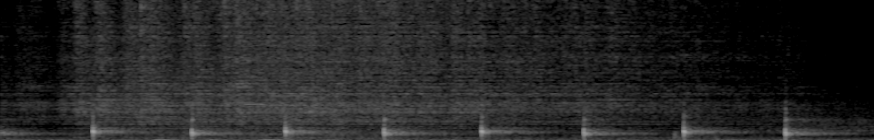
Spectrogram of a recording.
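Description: A steady metronome-like click, about one a second, each a short sharp tick with a brief ring. Behind it a soft hiss swells and fades, like the quiet opening of a concert band recording.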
